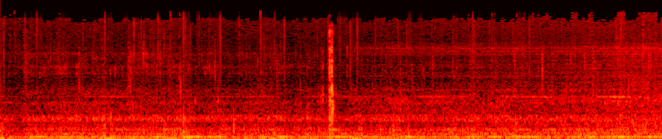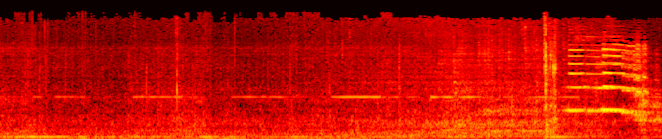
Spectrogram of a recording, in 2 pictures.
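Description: A vehicle engine rumbles low while driving.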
